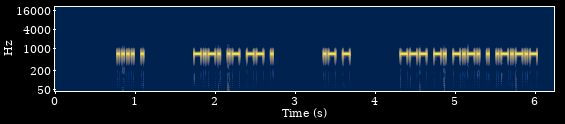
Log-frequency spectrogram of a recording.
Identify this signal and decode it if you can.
Morse code, heard as a keyed tone, about 40 wpm, 700 Hz. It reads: HE CAME AT ONCE.
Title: 3x Word-Spacing - Sentences from Top 300 Words - 40wpm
